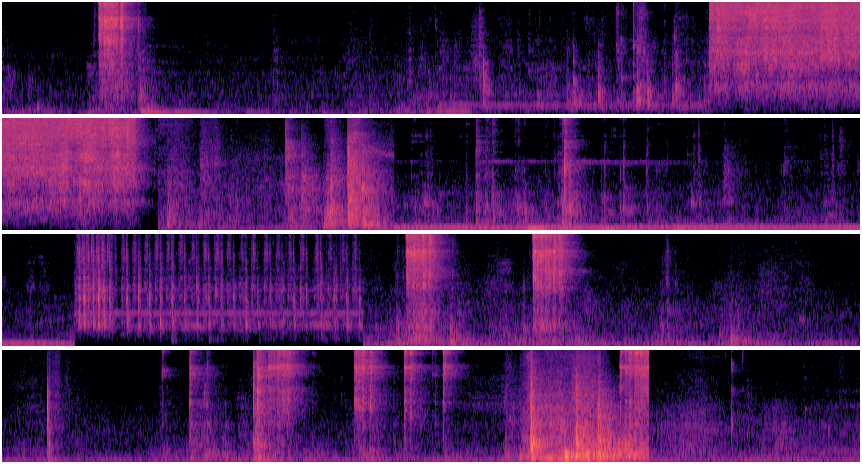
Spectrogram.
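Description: Workshop handling of an engine cylinder head: scattered clicks and knocks of metal parts and tools, a steady hiss lasting about two seconds, and a mechanical buzz lasting about two seconds midway.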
